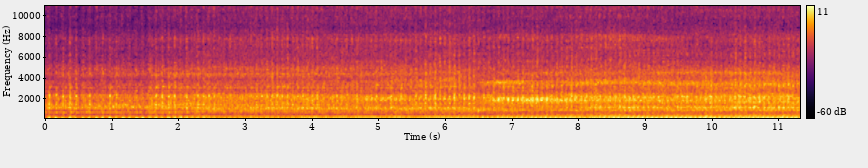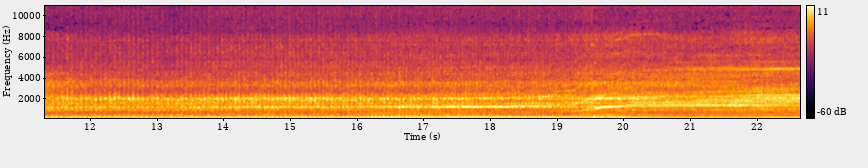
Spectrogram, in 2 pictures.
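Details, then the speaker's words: Honda VFR800 VTEC V4 motorcycle, 58,200 km, idling: light metallic knock heard mainly on the right side from the front cylinder, comes and goes with revs; timing chain rattle, later replaced. "причем звук хорошо слышен с правой стороны в основном идет с переднего цилиндра потому что здесь практически его не слышно"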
